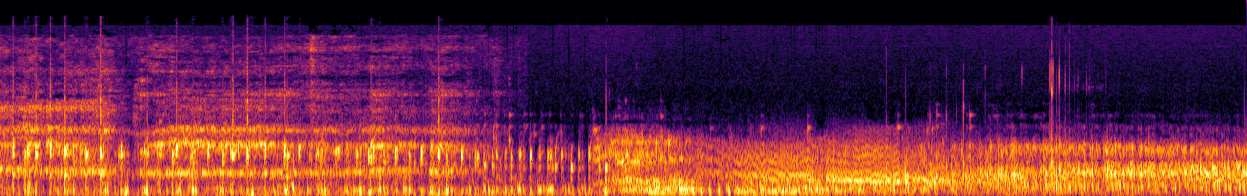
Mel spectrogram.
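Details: Stomach growling (borborygmi).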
